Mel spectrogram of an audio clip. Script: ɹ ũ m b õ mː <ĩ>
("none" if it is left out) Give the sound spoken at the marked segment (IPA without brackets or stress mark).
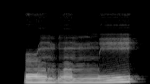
i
